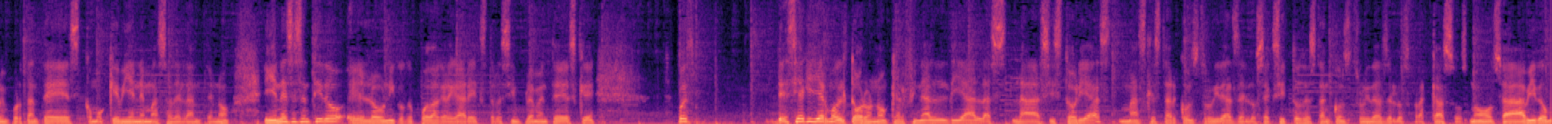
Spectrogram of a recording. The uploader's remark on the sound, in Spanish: Entrevista desde MulticomicLC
